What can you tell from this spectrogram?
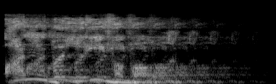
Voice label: Voice Unbelievable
